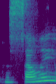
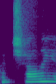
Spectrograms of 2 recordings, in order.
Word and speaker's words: Pacelli: Our next question is from Pacelli or Pacelli, and I apologize, for likely mispronouncing your last name. Both are fine.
